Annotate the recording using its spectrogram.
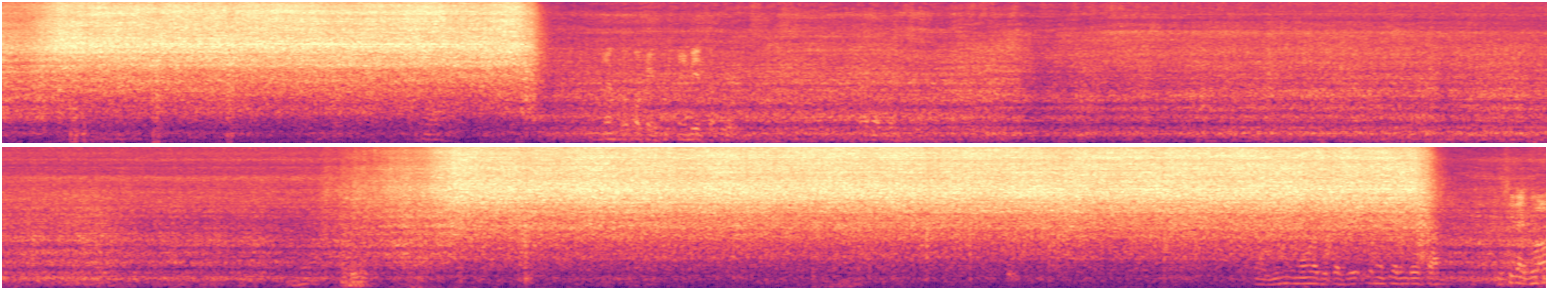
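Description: Oxy-fuel cutting torch cutting steel. A loud, steady hiss of the cutting-oxygen jet runs for about five seconds, then drops to the quieter, steady noise of the preheat flame alone for about fourteen seconds. The loud jet hiss comes back about twenty seconds in and stops abruptly just before the end.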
